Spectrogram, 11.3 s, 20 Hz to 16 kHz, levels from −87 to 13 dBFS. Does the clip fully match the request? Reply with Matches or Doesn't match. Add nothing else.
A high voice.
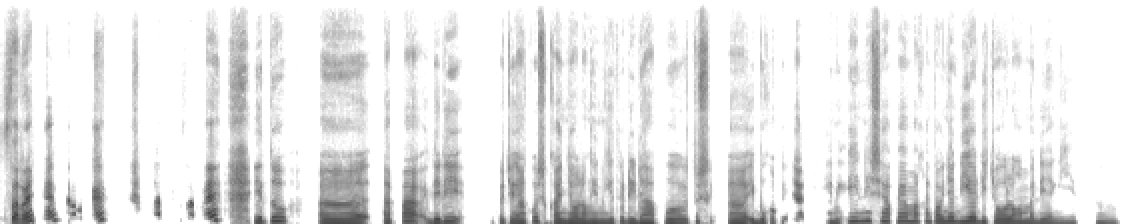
Matches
